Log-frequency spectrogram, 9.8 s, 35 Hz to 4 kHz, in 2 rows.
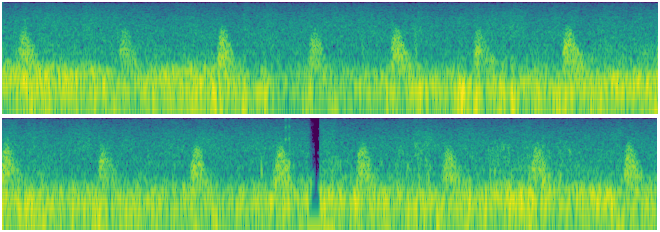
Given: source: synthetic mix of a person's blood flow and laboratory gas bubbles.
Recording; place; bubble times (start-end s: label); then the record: Doppler ultrasound of blood flow; subclavian vein
6.83-6.91 s: bubbles
6.94-7.26 s: bubbles
7.33-7.78 s: bubbles
7.87-8.17 s: bubbles
8.54-9.04 s: bubbles
9.08-9.19 s: bubbles
From the record:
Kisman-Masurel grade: 221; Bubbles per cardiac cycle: several, 3 to 8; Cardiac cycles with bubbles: 10 to 50%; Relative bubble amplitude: barely perceptible (0.100 to 0.250); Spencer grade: 2 (many but less than half of the cardiac periods contain bubble signals, singularly or in groups); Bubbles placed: anywhere in the cardiac cycle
